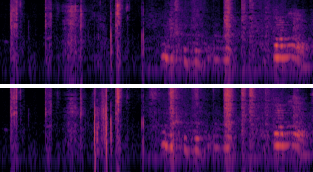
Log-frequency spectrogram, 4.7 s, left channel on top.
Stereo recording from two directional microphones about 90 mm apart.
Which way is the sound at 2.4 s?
25° right (ahead or behind).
